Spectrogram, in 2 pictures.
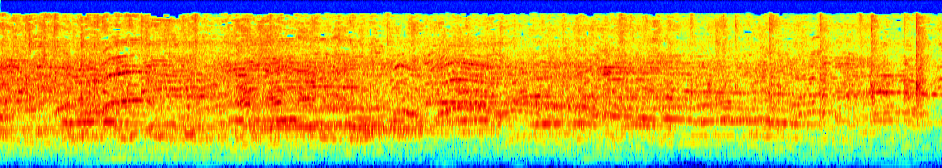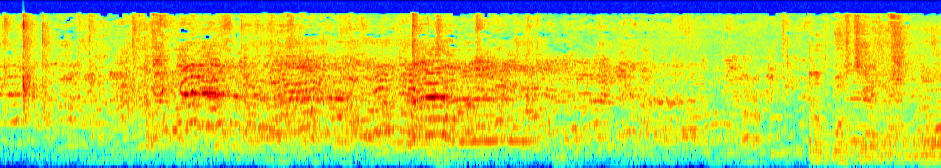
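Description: A group of people sing together.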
